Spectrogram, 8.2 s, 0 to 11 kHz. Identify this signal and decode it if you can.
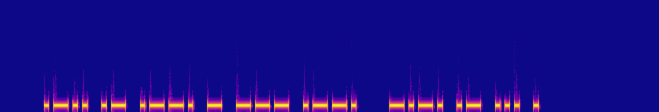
Morse code, heard as a keyed tone, about 20 wpm, 700 Hz. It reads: LAPTOP CASE
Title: Difficult Words with Hints - 20wpm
